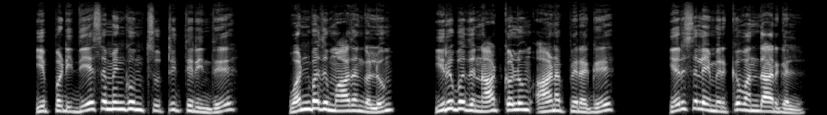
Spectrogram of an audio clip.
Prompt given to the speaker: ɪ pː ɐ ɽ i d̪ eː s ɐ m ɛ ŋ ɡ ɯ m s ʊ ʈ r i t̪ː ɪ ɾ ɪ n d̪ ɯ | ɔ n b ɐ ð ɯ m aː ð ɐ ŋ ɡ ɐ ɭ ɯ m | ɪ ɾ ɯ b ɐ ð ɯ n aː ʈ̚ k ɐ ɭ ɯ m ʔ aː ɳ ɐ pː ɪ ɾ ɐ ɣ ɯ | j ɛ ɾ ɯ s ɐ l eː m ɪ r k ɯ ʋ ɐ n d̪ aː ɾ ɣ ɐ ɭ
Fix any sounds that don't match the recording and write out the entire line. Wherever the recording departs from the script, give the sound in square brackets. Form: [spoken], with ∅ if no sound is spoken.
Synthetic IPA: ɪ pː ɐ ɽ i d̪ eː s ɐ m ɛ ŋ ɡ ɯ m s ʊ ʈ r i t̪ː ɪ ɾ ɪ n d̪ ɯ | ɔ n b ɐ ð ɯ m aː ð ɐ ŋ ɡ ɐ ɭ ɯ m | ɪ ɾ ɯ b ɐ ð ɯ n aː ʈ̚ k ɐ ɭ ɯ m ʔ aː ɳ ɐ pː ɪ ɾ ɐ ɣ ɯ | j ɛ ɾ ɯ s ɐ l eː m ɪ r k ɯ ʋ ɐ n d̪ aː ɾ ɣ ɐ ɭ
